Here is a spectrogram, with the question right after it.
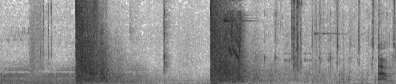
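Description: Pistol gunshots in the video game Alan Wake, two loud sharp blasts about a second and a half apart, each with a short reverberant tail over a low game ambience, followed by a fainter third shot near the end.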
